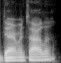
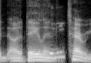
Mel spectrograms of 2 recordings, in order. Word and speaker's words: Dalen Terry: And of course, Yabusele, Guerschon Yabusele, was underwhelming, was traded to the Bulls for, how you say his name, Darren Tyler? Yeah, Dalen Terry.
